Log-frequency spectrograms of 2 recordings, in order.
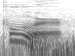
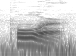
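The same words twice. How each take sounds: First: The vowel is an oo sound. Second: The vowel rhymes with the vowel in door. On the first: "pronounce it with that oo sound" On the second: "just like in floor and door"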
